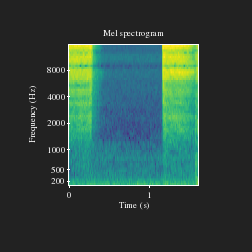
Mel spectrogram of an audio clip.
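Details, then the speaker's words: Brand-new vacuum valve for a 1968–72 Corvette C3 pop-up headlight/wiper door system, tested by blowing through it: airtight until pressed, then two short airy hiss bursts as air flows freely; valve works normally. "Okay, see, so when I blow into that, as it's pressed, now the air's coming through the way it's supposed to be."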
